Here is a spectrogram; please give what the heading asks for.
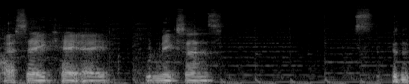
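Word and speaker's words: Sokka: I can see how S A K A would make sense because it's it's pronounced Saka like sock.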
